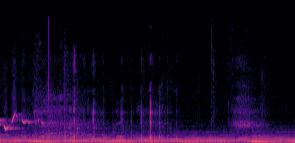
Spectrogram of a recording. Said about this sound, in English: She said, "You're whistling in the grocery store." "Nobody whistles in the grocery store." "I guess I do."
